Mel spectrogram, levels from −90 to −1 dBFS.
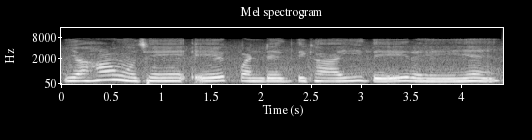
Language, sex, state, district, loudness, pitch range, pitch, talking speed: Hindi, female, Madhya Pradesh, Katni, -10 LUFS, 205-225 Hz, 215 Hz, 110 wpm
